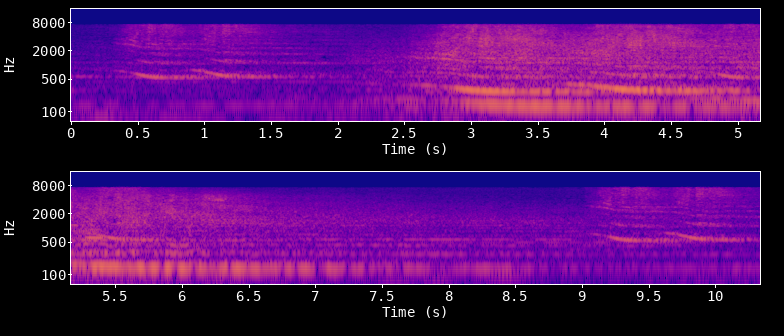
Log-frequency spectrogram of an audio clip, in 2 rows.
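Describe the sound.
A race car engine accelerating hard on the longest straight of a circuit toward 280–290 km/h. It is a loud harmonic howl that climbs repeatedly in pitch, swells through the middle, eases off and rises again near the end.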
